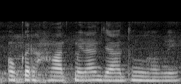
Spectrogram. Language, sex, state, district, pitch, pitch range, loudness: Surgujia, female, Chhattisgarh, Sarguja, 190 Hz, 180-195 Hz, -17 LUFS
